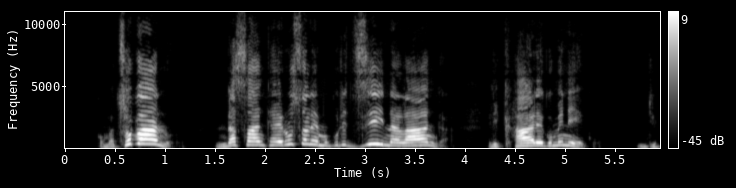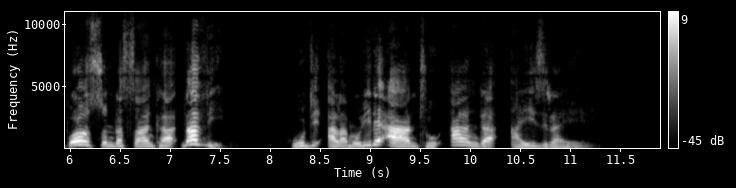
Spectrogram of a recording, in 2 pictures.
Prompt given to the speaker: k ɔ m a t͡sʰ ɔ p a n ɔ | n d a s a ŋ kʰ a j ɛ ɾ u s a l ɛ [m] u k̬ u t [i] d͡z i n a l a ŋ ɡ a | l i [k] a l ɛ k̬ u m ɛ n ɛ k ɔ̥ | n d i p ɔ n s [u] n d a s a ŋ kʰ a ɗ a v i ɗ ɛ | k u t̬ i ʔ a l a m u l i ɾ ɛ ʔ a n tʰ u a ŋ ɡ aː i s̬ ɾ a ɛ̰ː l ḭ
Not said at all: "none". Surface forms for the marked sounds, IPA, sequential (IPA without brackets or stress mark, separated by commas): m, i, kʰ, ɔ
